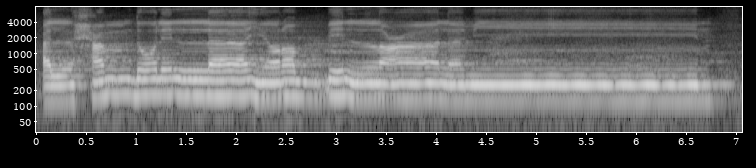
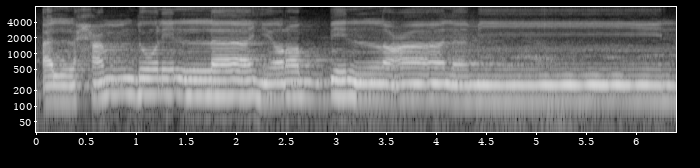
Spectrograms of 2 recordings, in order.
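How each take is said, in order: Both takes have the same delivery.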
